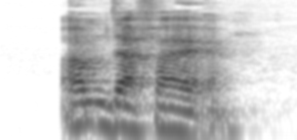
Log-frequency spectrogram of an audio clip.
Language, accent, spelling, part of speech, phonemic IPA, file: French, Canada, homme d'affaires, noun, /ɔm d‿a.fɛʁ/, LL-Q150 (fra)-homme d'affaires.wav
- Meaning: a businessman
